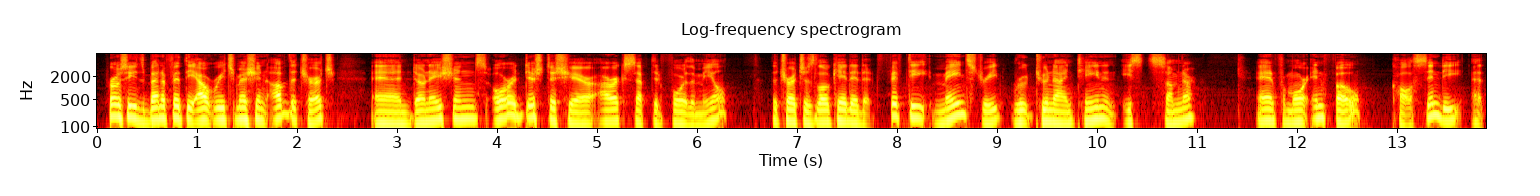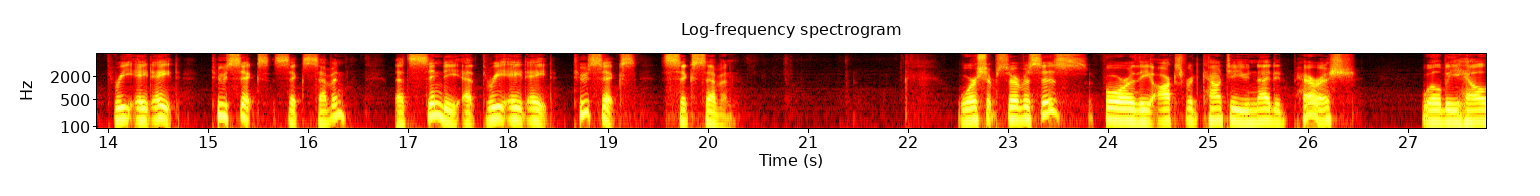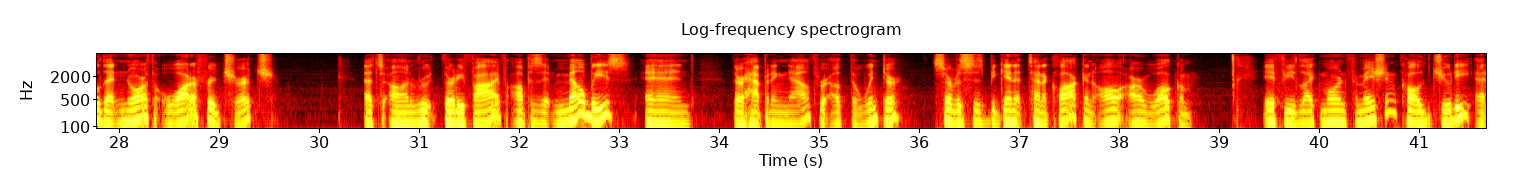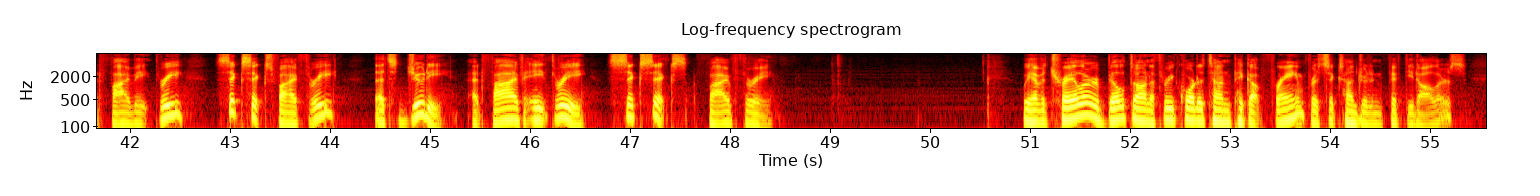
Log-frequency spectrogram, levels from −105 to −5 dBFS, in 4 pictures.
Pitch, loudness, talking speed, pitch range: 135 Hz, -25 LUFS, 120 wpm, 120-155 Hz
